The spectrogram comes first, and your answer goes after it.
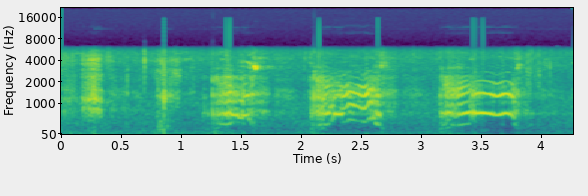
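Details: Pit bull stubbornly gnawing lower pine branches: three drawn-out wavering, warbling whine-growls, each about half a second long, separated by gnawing and rustling noises.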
